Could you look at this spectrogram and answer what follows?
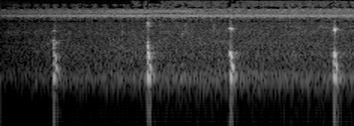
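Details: Watercock (Gallicrex cinerea), breeding male giving liquid gulps likened to a water bottle emptying: four hollow, resonant plops spaced about one second apart, over a steady high hiss of insects.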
